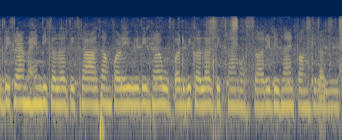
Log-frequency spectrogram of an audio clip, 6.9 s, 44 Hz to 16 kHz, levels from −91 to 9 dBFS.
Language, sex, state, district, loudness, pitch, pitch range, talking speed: Hindi, female, Bihar, Purnia, -14 LUFS, 195 Hz, 185-200 Hz, 235 wpm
